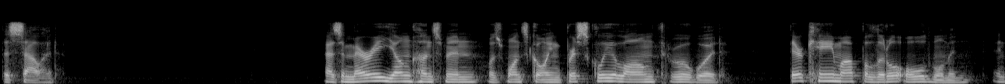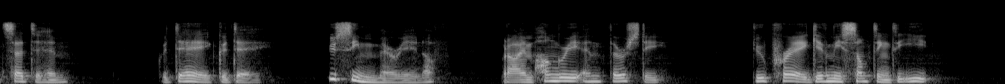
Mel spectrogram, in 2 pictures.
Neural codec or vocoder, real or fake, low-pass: none; real; 7.2 kHz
